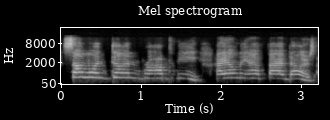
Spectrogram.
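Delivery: high, hammed-up Southern outrage; old-Western Southern accent. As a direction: wail it like a robbed townsperson in a Southern Western. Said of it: "a Southern, uh, like, a, an accent from, like, the old Westerns".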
